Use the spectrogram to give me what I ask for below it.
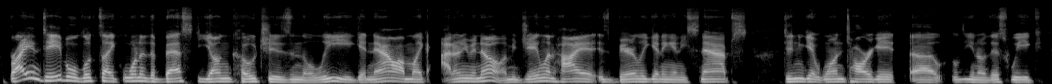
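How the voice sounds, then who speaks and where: A man co-hosting a sports podcast, giving rambling, animated opinions with lots of fillers. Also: medium pitch, no room sound, studio quality. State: voice getting worn. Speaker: podcast co-host. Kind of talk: casual sports talk.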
